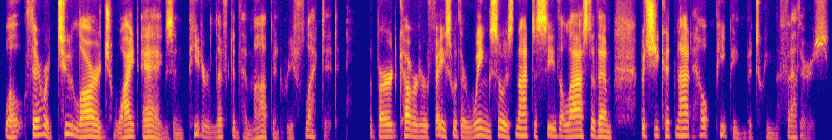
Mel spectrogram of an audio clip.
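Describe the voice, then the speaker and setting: Man, expressive storybook narrator, playful, theatrical, close dry recording. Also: mid-range voice, a little slow, gravelly, husky, no echo. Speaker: reader and host of a live dramatic reading. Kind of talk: dramatic storybook narration with casual asides.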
